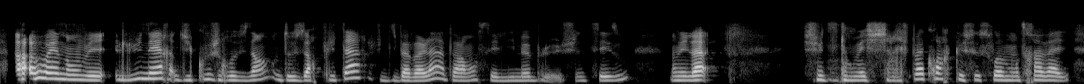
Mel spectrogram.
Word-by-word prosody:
A 240 +2 +9
ah - - +6
ouais 275 -3 +6
non, 225 -3 +2
mais 195 -2 +1
lunaire, 265 +4 +2
du 200 0 -6
coup, 240 +5 -6
je 210 -2 -5
reviens 195 - -3
2 190 -2 -3
heures 190 - +1
plus 200 -2 -10
tard, 295 +6 +3
je - - -31
lui 185 - -13
dis: 175 +1 -13
«Bah 180 0 +2
voilà, 180 +10 +1
apparemment, 190 -5 -3
c'est 185 -3 -9
l'immeuble, 175 +1 -7
heu, - - -14
je 180 - -17
ne 180 - -13
sais 185 0 -4
où». 245 +8 -11 0.4
Non, 190 - -5
mais 190 0 0
là, 205 +1 +7 0.9
je 215 - -5
me - - +1
dis: 190 -1 -14
«Non 200 - 0
mais 190 0 -1
j'arrive 180 0 -4
pas 245 - +2
à - - +5
croire 260 +1 -2
que 215 - -4
ce 205 +1 -6
soit 205 0 0
mon 190 -1 -4
travail». 195 -1 -1
200 Hz, 245 wpm, -21 LUFS, 185-225 Hz, 0.9 s, A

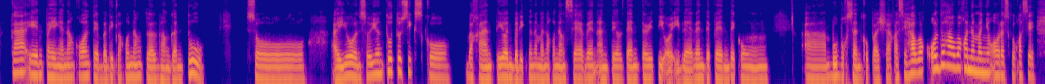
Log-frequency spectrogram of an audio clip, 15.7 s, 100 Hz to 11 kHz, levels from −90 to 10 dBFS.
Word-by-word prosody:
kain 190 -4 +1
pahinga 145 -3 +1
ng 140 +1 -1
konti 150 -2 -1
balik 135 +1 -3
ako 145 - -3
ng 150 +1 0
12:00 130 -2 0
hanggang 125 0 -1
2:00. 180 -7 +3 0.7
So, - - -1 1.1
ayun. 145 +3 +4
So, 155 +4 -1
yung 180 +2 +1
2:00 205 - +5
to 210 - +3
6:00, 200 -2 -4
ko 140 -3 -2 0.2
bakante 140 -1 -1
'yon, 145 -1 +5
balik 130 -1 -1
na 140 - -2
naman 135 +1 0
ako 135 - -9
ng 130 - +1
7:00 135 +1 -2
until 130 +1 -1
10:30 135 +1 -1
or - - +1
11:00 125 +4 0
depende 135 0 0
kung, 130 -1 -1 0.6
ah, 135 -1 -2
bubuksan 145 -2 0
ko 135 +1 -7
pa 130 - -1
siya, 135 +3 -4
kasi 145 +4 -3
hawak 185 +2 +4
although 260 +4 +4
hawak 260 -2 +4
ko 245 - +3
naman 200 -4 +4
yung - - -1
oras 165 -1 0
ko 150 - -5
kasi, 155 -2 -3
140 Hz, 180 wpm, -23 LUFS, 130-160 Hz, 1.1 s, 2:00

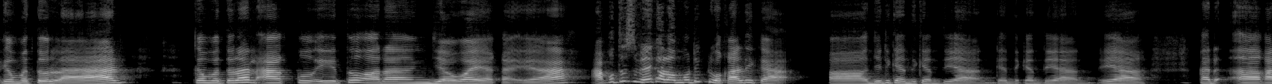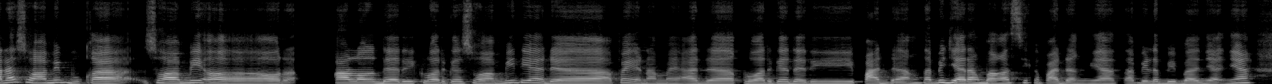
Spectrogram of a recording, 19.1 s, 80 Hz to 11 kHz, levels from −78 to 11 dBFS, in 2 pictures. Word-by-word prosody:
Kebetulan, 245 - +5 0.5
kebetulan 280 +3 +5
aku 265 0 +3
itu 255 +3 -2
orang 240 -4 +2
Jawa, 220 +1 +3
ya, 195 - +1
Kak, 175 - -6
ya. 190 +5 0 0.3
Aku - - +3
tuh 475 - -2
sebenarnya 395 -2 +2
kalau - - +4
mudik 415 +6 -2
2 285 -7 +2
kali, 275 +4 +4
Kak. - - 0 0.2
Eee, 210 -1 -1
jadi 255 +2 -2
ganti-gantian 215 -5 -5
ganti-gantian, 190 -1 -7
iya. 200 -4 -1 0.4
Kad 245 -3 -2
eee, 255 0 +3
karena 310 +6 +3
suami 285 -2 -1
buka 240 -5 +1 0.2
suami, 250 +2 +1
eee, 220 -3 -1
ora 200 -3 -5 0.3
kalau 245 -1 +2
dari 230 0 0
keluarga 230 -1 -4
suami, 230 +4 -4
dia 290 -3 -2
ada 215 -3 -1 0.3
apa - - -8
ya 240 - -6
namanya, 205 +1 -9
ada 205 0 -4 0.2
keluarga 215 +2 -3
dari 210 -1 -6
Padang, 195 +2 -2
tapi 295 +6 -1
jarang 235 -4 +3
banget 225 +2 -1
sih 285 - -10
ke 245 - -10
Padangnya, 190 +3 -5
tapi 210 +4 -8
lebih 220 -3 -6
banyaknya, 205 +8 -4
230 Hz, 165 wpm, -24 LUFS, 210-260 Hz, 0.5 s, Kebetulan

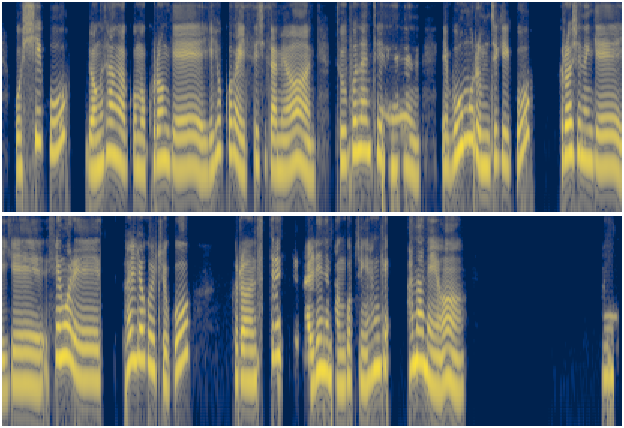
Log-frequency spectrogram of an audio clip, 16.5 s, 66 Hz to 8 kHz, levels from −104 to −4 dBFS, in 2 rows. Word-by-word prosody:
뭐 185 - -2
쉬고 320 - -1 0.2
명상하고 200 +2 +1
뭐 175 -1 -1
그런 215 +3 0
게 185 -2 -1
이게 165 +3 -4
효과가 260 -1 -1
있으시다면 180 -1 -1 0.3
2 210 - -1
분한테는 265 0 +2 0.8
예 185 - -2
몸을 290 - +4
움직이고 215 - -1 0.3
그러시는 235 -2 +3
게 190 -3 -1
이게 175 +1 -2
생활에 225 - +3 0.3
활력을 285 -1 +3
주고 225 - 0 0.6
그런 190 -1 +1
스트레스를 335 - -2 0.3
날리는 230 +7 +4
방법 175 +2 -3
중에 175 -2 -3
1 235 +7 +3
개 260 0 -2 0.2
1 280 +4 +5
네요. 170 -6 +2 1.8
어. 205 0 -3
205 Hz, 235 characters per minute, -20 LUFS, 185-255 Hz, 1.8 s, 1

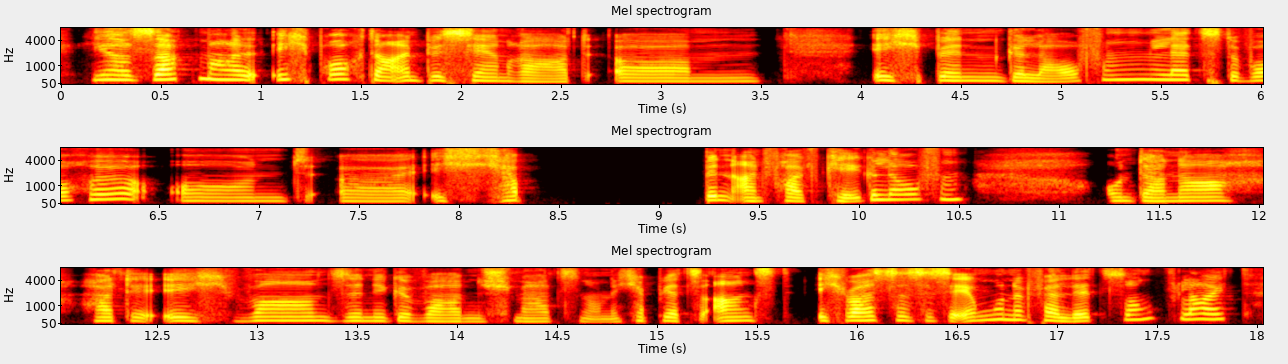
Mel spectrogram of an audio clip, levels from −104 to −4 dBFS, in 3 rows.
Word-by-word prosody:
Ja, 245 0 +3
sage 265 +3 +8
mal, 255 -5 +1
ich 265 +2 +1
brauche 275 +1 -1
da - - +2
ein 210 0 +1
bisschen 200 -2 +7
Rat. 155 -3 -5
Ähm, 175 -1 -6 0.5
ich 220 -2 +3
bin 200 -2 -2
gelaufen 185 - -4
letzte 250 -6 +2
Woche 265 +7 -3
und, 185 -1 -9
äh, 175 -1 -7
ich - - +1
habe - - -2 0.9
bin 225 0 +1
ein 180 0 +2
5K 180 -2 -1
gelaufen. 265 +3 -3 0.7
Und 195 0 -7
danach 195 +2 -2
hatte 195 -1 -4
ich 180 -2 -2
wahnsinnige 195 -3 -3
Wadenschmerzen 165 -1 -2
und 140 +1 -14
ich 155 - -3
habe 195 - -8
jetzt 190 -2 +1
Angst 200 0 +1
ich 195 -3 +1
weiß, 210 +1 +4
das 215 -3 +7
ist 190 - +7
irgendwo 235 +7 +2
'ne 245 -2 -4
Verletzung 210 - -2
vielleicht. 280 +1 -2
195 Hz, 140 wpm, -24 LUFS, 180-240 Hz, 0.9 s, sage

